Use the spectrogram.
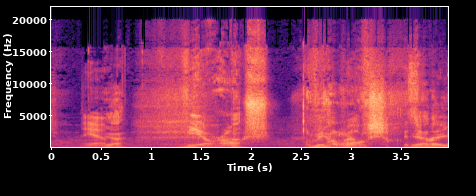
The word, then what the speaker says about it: Vheiransch: the name of Commandant Vera Ranch. I'm pretty sure I'm How do saying you spell that. that? VHEIRANSCH. Whoa, what? That was random letter. VHEIR. ANSCH. Sure, Yep. there's that extra R in That's there.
